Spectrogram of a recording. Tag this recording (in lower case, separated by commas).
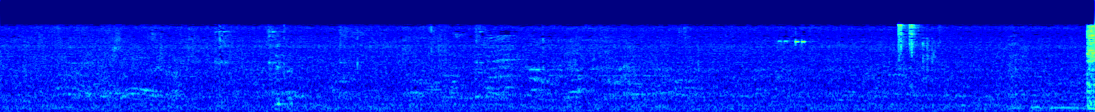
speech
